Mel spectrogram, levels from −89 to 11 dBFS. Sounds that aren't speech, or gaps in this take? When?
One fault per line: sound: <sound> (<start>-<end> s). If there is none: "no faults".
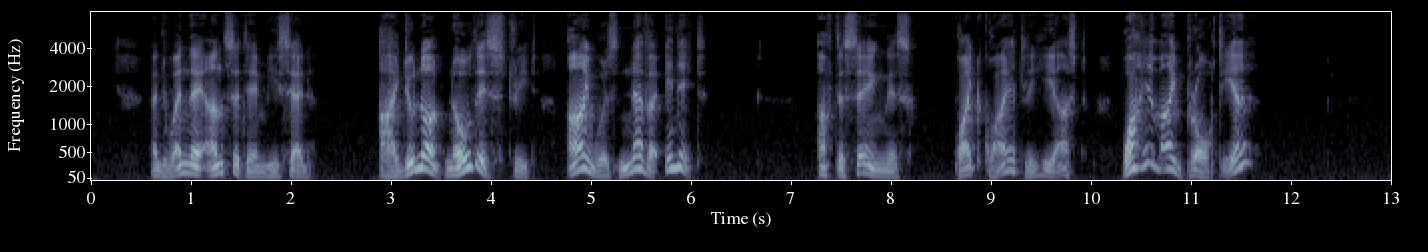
no faults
